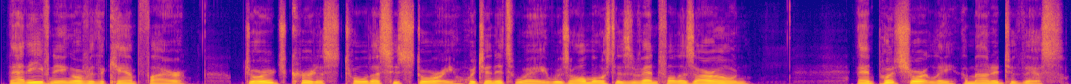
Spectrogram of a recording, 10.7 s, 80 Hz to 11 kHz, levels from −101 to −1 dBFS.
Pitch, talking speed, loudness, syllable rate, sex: 135 Hz, 160 wpm, -17 LUFS, 4.7 syllables/s, male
